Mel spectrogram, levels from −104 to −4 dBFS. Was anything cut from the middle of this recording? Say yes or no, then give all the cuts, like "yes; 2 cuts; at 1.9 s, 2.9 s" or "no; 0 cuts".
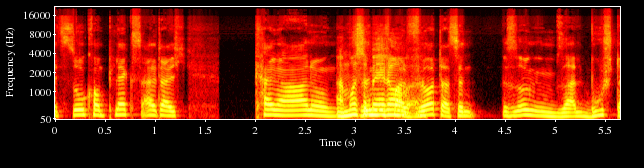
no; 0 cuts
